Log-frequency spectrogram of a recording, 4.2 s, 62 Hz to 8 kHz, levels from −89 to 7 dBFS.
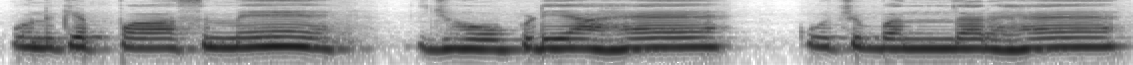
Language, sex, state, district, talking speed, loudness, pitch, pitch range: Hindi, female, Uttar Pradesh, Saharanpur, 115 wpm, -14 LUFS, 235 Hz, 220-245 Hz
